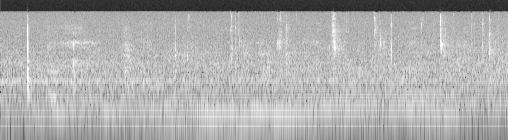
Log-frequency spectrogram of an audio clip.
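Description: A toddler biting into and chewing broccoli: a sharp click as he bites in just after the start, then scattered small crunching and mouth clicks. A faint low hum runs under the chewing and stops shortly before the end.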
